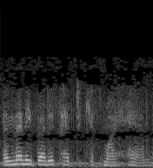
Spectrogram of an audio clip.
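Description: Actress as brassy high-voiced American dame, old radio. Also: female voice, a little fast, close to an everyday voice. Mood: confiding narration. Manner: slangy, ungrammatical, familiar talk. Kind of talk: 1940s-50s radio drama acting, with first-person narration. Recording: noisy, muffled old radio recording, heavy hiss.

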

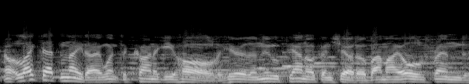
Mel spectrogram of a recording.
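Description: A man's voice: medium pitch, expressive, fairly quick, lightly acted. A man playing a wry, world-weary adventurer, narrating a radio mystery in the first person. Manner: dry, wry. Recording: tinny vintage radio with loud music.

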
